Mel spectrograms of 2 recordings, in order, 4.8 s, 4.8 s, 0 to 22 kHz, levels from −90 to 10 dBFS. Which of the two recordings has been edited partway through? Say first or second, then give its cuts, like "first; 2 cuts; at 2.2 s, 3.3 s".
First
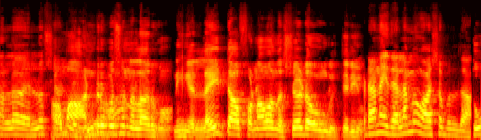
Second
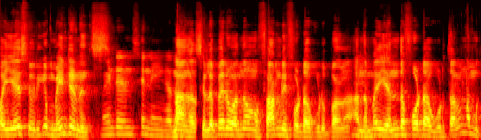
second; 1 cut; at 2.0 s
